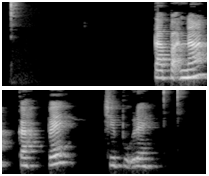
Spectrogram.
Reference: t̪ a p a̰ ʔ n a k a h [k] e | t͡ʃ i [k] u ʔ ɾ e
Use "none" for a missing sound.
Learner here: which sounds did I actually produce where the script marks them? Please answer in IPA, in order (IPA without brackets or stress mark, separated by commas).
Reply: p, p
